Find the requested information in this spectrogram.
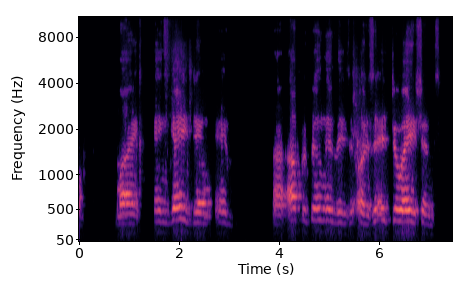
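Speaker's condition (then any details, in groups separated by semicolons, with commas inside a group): ALS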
